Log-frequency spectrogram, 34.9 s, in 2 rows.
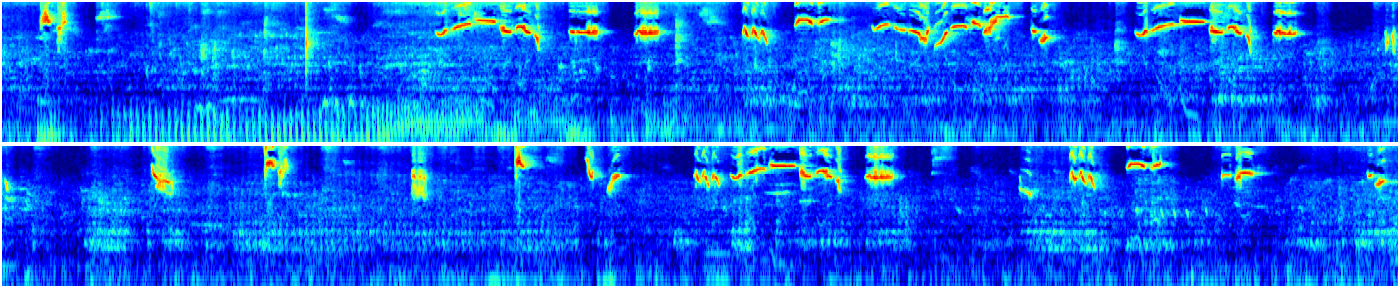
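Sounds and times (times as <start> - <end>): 
faint low chatter: 0.0 - 34.8
Oriental magpie-robin singing: 0.3 - 1.6, 2.6 - 13.3, 13.9 - 16.5, 17.1 - 17.8, 19.2 - 19.7, 20.6 - 21.2, 22.5 - 23.0, 23.7 - 29.4, 30.0 - 34.8.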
